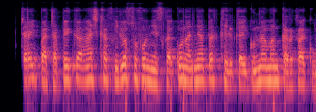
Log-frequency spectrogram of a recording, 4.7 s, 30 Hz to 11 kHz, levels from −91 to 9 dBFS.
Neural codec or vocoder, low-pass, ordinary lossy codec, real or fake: none; 7.2 kHz; Opus, 24 kbps; real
